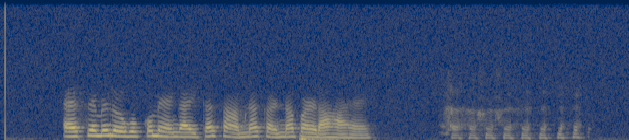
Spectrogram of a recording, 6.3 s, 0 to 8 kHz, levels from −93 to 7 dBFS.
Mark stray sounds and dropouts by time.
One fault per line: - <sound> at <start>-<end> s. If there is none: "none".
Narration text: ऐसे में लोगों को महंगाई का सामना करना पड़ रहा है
- laugh at 4.4-5.9 s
